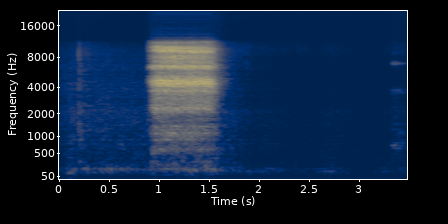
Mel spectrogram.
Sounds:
Sniff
